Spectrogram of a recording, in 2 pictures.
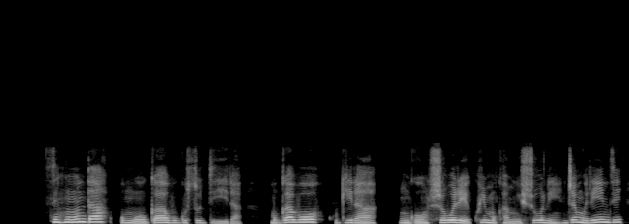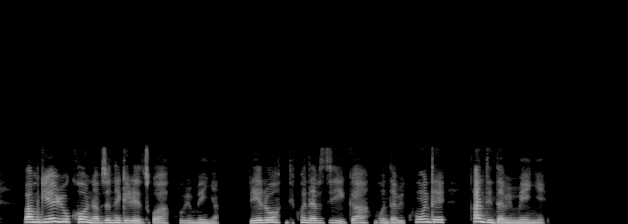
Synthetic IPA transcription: siŋ̥uːnda | umŋuːɡawuɡusudiɾa | muɡaβo̞ | kuɡiɾa | ŋɡo̞nʃo̞βo̞ɾe̞kwiːmukʰamŋiːʃuːɾind͡ʒe̞muɾiːndi | βamɡiːɾe̞juːkʰo̞navjo̞n̥he̞ɡe̞ɾe̞zɡwak̚uβime̞ɲa | ɾe̞ːɾo̞ndikʰo̞ndavjiːɡaŋɡo̞ndaβikʰuːnde̞ | kaːndindaβime̞ɲe̞

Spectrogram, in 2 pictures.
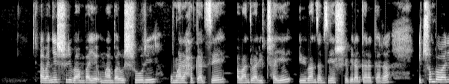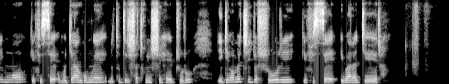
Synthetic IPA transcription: aβaɲe̞ʃuːɾiβaːmbaje̞ʔṵmŋaːmbaɾowiʃuːɾi | umŋaːɾahaɡaze̞ | aβaːndiβaɾiːt͡ʃaje̞iβiβaːnzavjiːnʃiβiɾaɡaɾaɡaɾait͡ʃuːmbaβaɾimŋo̞ɡ̥ifise̞ʔumuɾɟaːŋɡumŋe̞nutʰudiɾiʃatwiːnʃiɦe̞ːd͡ʒuɾuiɡiho̞me̞t͡ʃiːɾɟo̞ʃuːɾiɡ̥ifise̞iβaɾaɟe̞ːɾa

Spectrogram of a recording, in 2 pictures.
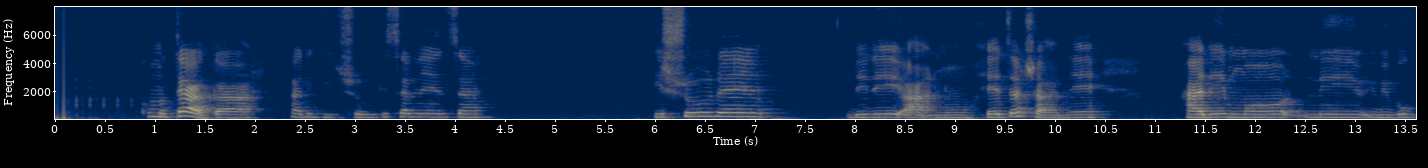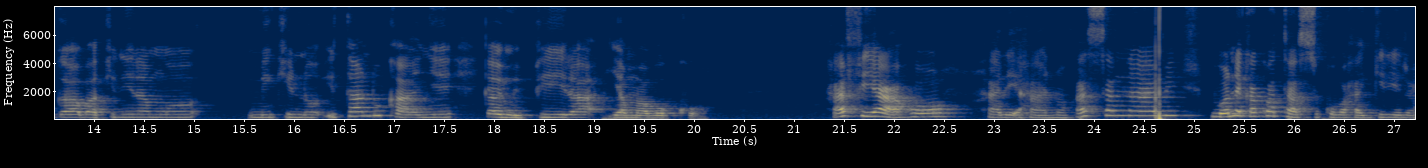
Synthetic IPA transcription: kumutaːɡa | haɾiɡit͡ʃuɡisane̞ːza | iʃuːɾe̞ | ɾiɾiahaːn̥huhe̞ːzat͡ʃaːne̞ | haɾimŋo̞niːβiβuɡaβakiniɾamŋo | imikino̞ʔitaːndukaɲe̞ | nawimipiːɾajamaβo̞kʰo̞ | haːfijaɦo̞ | haɾiahaːn̥uhasanaβiβiβo̞ne̞kakoatasukuβahaɡiɾiɾa

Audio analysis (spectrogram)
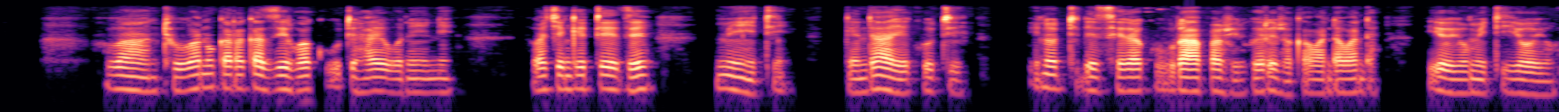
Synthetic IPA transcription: ʋantʰuʋano̞kaɾakad͡zirwakṵtiɦaiwonini | ʋat͡ʃe̞ŋɡe̞te̞d͡ze̞ | mitʰḭ | ŋɡe̞ndaje̞kʰutḭː | no̞tiɗe̞t͡se̞rakṵrapaʐirwe̞ɾʔe̞̰ʐaka̰wandawanda | ḭjo̞jo̞mitʰiːjo̞ːjo̞

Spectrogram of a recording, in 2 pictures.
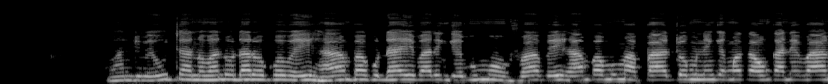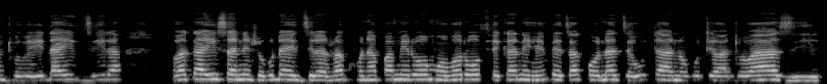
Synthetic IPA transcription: ʋantʰuʋe̞utano̞ʋano̞ɗaɾo̞k̬oʋeiɦambakuɗaiʋaɾiŋɡe̞mumovaʋe̞iɦambamumapato̞mune̞ŋɡe̞mwakauŋɡane̞ʋantʰuʋe̞iɗaid͡ziɾa | ʋakaisane̞ʐe̞kuɗaid͡ziɾaʐakonapamiɾo̞mo̞ʋoɾo̞fe̞kaneɦe̞mbe̞d͡zakonad͡ze̞utano̞kutiʋantʰuʋaːziːa

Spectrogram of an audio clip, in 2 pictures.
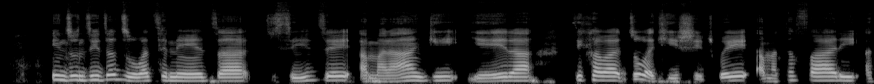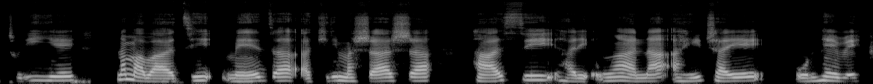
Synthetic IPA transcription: inzunziːzazuːβat͡se̞ne̞ːzaz̥isize̞a̰maɾaːŋɡije̞ːɾaz̥ikaβazuːβakʰiʃḭd͡ʒɡwe̞a̰matafaːɾiʔatʰuɾije̞ | namaβaːtʰime̞ːzaa̰kʰiɾimaʃaːʃa | haːsiɦaɾiʔṵmŋaːnaʔaɦiːt͡ʃaje̞ | k̚uːn̥e̞βe̞

